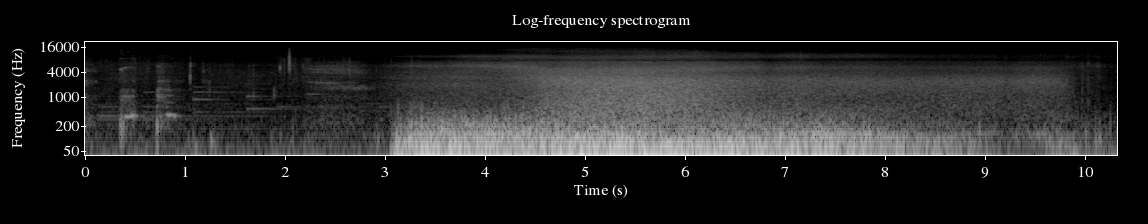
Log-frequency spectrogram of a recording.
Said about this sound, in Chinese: 感觉到了吗？海风加海浪的声音。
